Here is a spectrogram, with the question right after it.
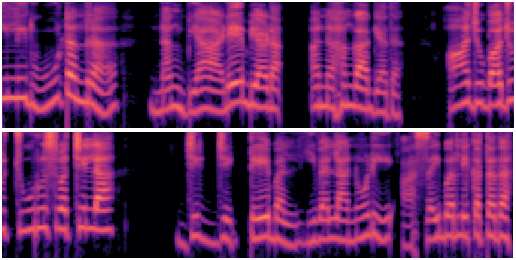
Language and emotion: Kannada, disgusted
